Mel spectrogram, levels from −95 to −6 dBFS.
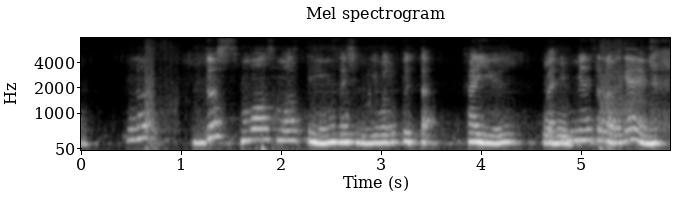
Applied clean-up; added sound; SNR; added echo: neural separator model SepFormer DNS4.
